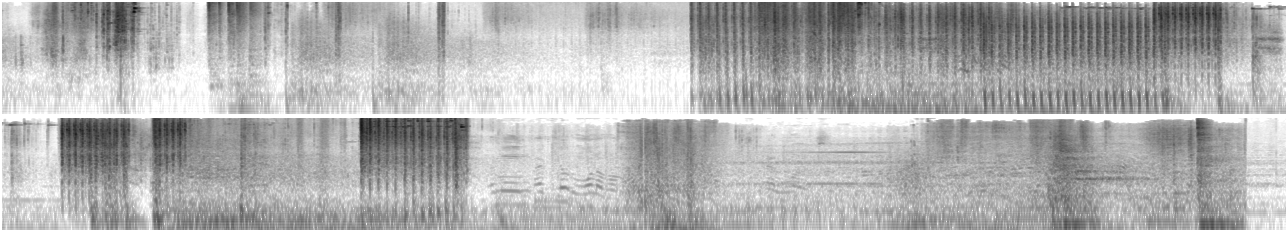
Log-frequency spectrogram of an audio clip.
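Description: Bursts of light machine gun fire crack in a video game firefight, loud and sustained for long stretches with brief pauses, mixed with other gunshots and impacts.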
